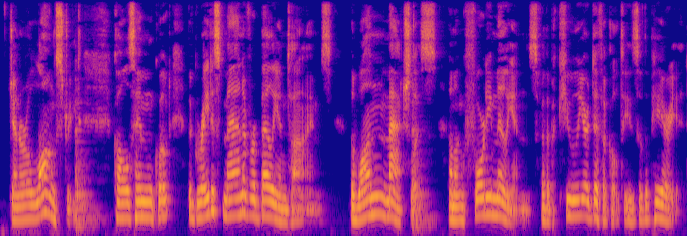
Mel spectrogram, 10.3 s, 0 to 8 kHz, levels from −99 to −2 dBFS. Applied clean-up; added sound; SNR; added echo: classical method log-MMSE.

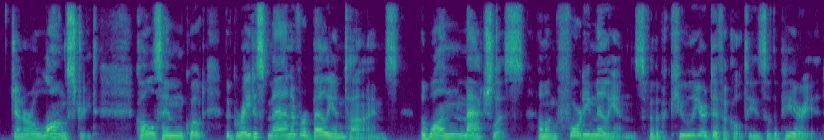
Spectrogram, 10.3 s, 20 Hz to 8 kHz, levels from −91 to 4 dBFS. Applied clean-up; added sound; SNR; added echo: none; none; none; none.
